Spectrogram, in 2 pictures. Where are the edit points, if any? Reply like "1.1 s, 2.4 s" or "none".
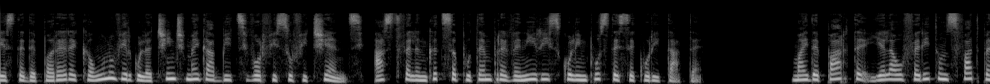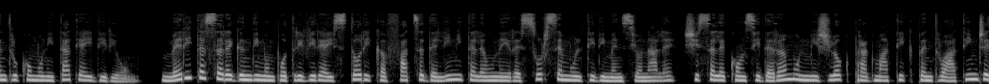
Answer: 11.4 s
